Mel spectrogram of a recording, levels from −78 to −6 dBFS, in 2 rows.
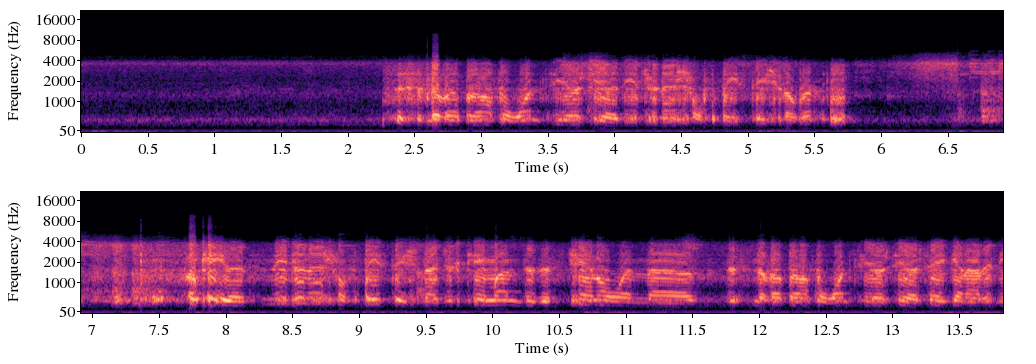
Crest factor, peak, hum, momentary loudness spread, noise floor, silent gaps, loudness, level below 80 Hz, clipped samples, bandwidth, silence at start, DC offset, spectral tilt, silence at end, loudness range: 20 dB; -4 dBFS; none; 9 LU; -46 dBFS; none; -22 LUFS; -64 dBFS; under 0.1%; 9.8 kHz; 0 s; under 0.1%; -2 dB/octave; 0 s; 4 LU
